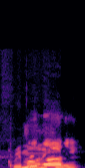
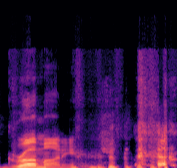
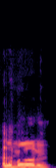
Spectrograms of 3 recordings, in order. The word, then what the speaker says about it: Grimani: It's Grimani. And then somebody else directly below that says Gramani. Grimani. Gra. Grimani.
